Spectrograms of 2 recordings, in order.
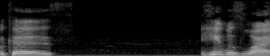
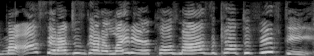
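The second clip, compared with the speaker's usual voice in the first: put-on much higher, louder, fast and girlish; naive nervous bride; 12 semitones higher, 11 dB louder, faster than usual. The naive bride tells her husband her aunt's advice, high and rushed. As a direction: rush it out like a nervous innocent.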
